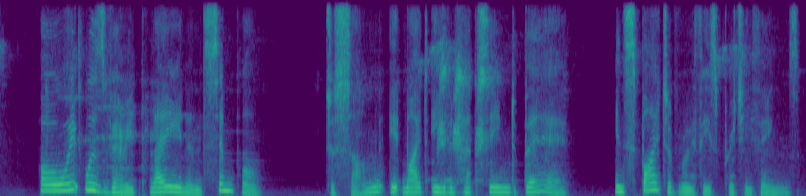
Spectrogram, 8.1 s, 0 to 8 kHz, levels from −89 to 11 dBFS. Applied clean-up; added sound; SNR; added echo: neural mask model RNNoise.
